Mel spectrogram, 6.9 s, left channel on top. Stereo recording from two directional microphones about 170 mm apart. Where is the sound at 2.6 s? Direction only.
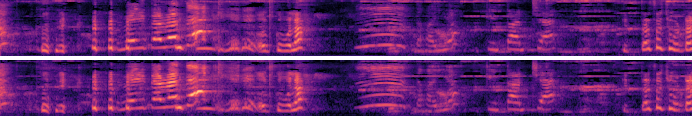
15° left (ahead or behind).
